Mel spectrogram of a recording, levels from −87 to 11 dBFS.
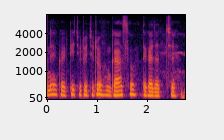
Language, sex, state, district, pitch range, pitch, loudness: Bengali, male, Assam, Hailakandi, 145-165 Hz, 155 Hz, -17 LUFS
